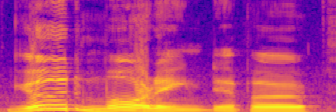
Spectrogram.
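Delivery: loud mock-deep announcer tone; imitated deep manly greeting. Shown as a demonstration. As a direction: put on a real deep, booming voice. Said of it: "he says it in a real deep voice".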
